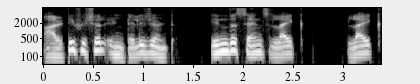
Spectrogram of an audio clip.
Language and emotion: Goan Konkani, neutral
